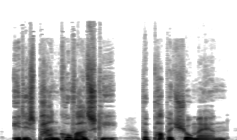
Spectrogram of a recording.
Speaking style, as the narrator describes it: said Pan Kolesa in an undertone

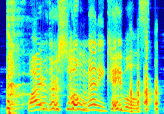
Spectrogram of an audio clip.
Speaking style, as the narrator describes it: screams at the ground

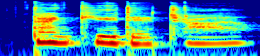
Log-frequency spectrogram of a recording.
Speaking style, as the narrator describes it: whispered the sick swallow

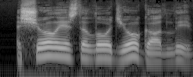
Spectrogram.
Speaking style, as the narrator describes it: she replied

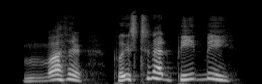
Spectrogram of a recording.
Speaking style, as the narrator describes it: he whimpered

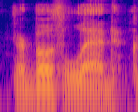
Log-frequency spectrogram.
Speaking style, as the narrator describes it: Grant muttered

